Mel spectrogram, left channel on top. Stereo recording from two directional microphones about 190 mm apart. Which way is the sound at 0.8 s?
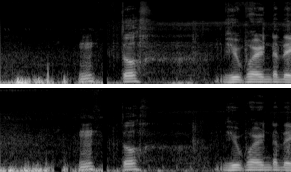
Centre (ahead or behind).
